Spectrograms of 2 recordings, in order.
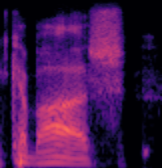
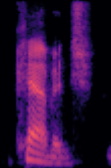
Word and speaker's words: Cabbage: somebody on Twitter said you're supposed to pronounce it with a French like Trey kabash sounds like cooler no cabbage tree cabbage uh shohei is 36th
